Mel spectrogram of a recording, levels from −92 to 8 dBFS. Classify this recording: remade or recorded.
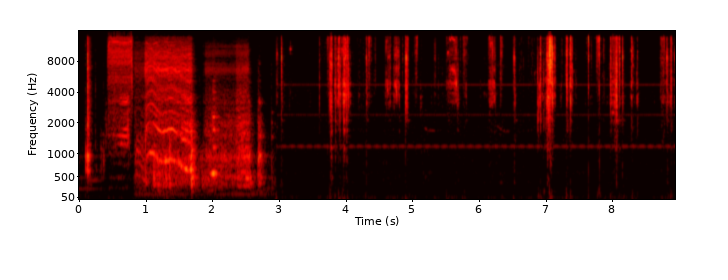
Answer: recorded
